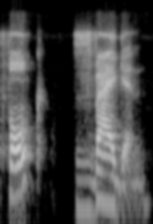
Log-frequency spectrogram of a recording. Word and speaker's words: Volkswagen: Okay, so the pronunciation is Volkswagen. So the V is pronounced like an F. Volk, and then the W is pronounced as a V, so that's a good one.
